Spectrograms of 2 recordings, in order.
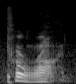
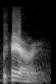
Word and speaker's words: Perrant: He's French, so you have to pronounce it Perrant. But I'm from St. Louis. We pronounce it Parent.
